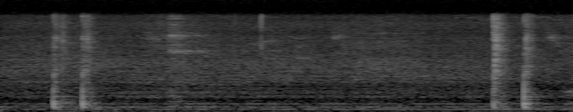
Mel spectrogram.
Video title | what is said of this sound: Herb Bread with Basil and Oregano (Easy Bread Recipe) - Easy Home Cooking | you can also determine the doneness of the bread by tapping on it if it sounds hollow it's done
